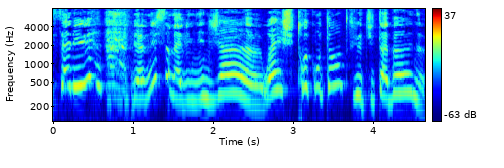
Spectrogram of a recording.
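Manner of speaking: very high, loud, coy, simpering voice. Imitating own past video greeting: imitating own past high-pitched voice. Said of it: "ma voix est deux fois plus aiguë".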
